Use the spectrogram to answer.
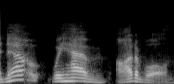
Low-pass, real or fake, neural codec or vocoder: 7.2 kHz; fake; codec, 16 kHz in and 24 kHz out, 0.6 kbps, FocalCodec, streaming, 2048 codes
